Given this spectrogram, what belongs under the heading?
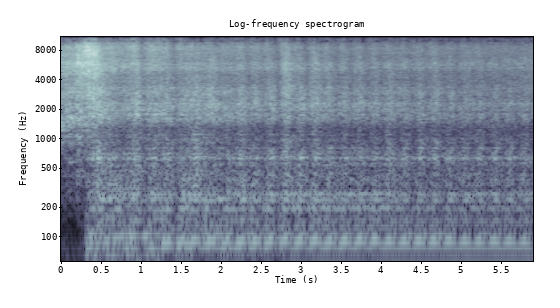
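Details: Cammed 5.3 Chevrolet Silverado single cab with a ticking complaint, valve cover off; engine catches into a choppy, lopey idle with a light top-end tick, no oil reaching the rockers; top-end oil starvation.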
